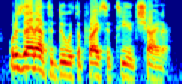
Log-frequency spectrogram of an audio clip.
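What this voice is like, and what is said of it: Weak put-on New York accent. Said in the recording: “Let me try that again with his New York accent ... that was my weak attempt at a New York accent.”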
